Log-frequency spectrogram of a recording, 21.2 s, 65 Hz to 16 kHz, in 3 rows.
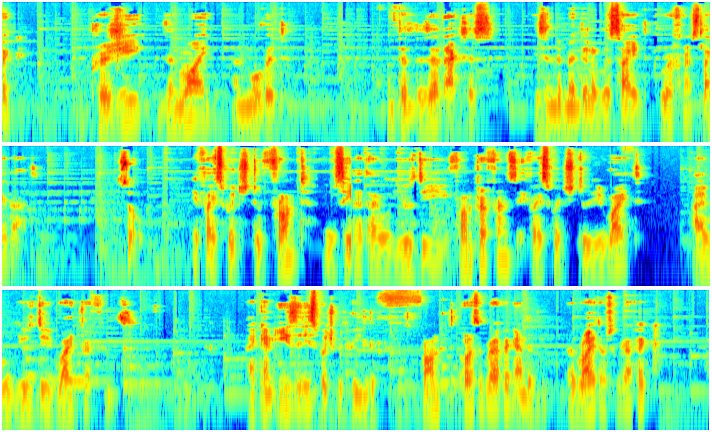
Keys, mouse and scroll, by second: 0.2-1.1 scroll down 1, 1.1 g, 7.2-8.2 scroll down 2, 8.2-10.5 middle drag, 11.6 scroll up 1, 11.9-14.9 middle drag, 15.1-15.6 scroll up 1, 15.6-21.1 middle drag.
